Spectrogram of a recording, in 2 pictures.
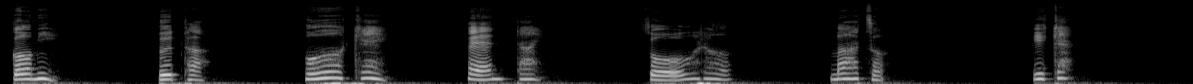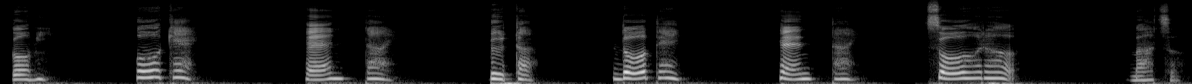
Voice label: アドリブ罵倒

